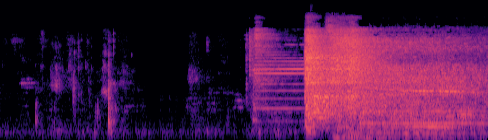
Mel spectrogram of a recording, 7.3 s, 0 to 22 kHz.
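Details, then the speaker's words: 1981 Mercedes-Benz 380SL V8, given a double timing chain upgrade early in its life, starting up: a brief crank, then a smooth, even fast idle, quiet, with no chain rattle or slap. Normal idle. "Quiet and nice. Nice idle."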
